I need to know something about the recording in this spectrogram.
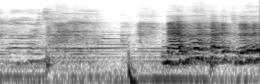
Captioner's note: laughs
